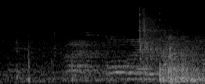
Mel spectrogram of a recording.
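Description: A rubber reaction ball thrown onto a sports hall floor and bouncing, with one sharp, loud bounce about one and a half seconds in.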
